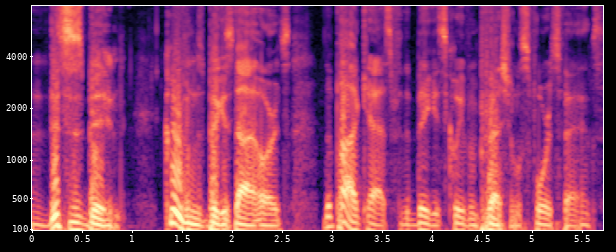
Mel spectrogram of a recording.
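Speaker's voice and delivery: put-on radio announcer voice. Introducing the podcast to the others, in the speaker's radio voice. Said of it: "let me give you guys my radio voice".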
